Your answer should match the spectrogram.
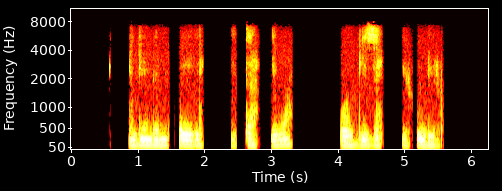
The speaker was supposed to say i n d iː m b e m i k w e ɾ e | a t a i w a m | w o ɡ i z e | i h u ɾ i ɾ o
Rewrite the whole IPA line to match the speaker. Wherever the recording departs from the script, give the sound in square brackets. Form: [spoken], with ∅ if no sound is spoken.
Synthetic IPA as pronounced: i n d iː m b e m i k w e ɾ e | [i] t a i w a [∅] | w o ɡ i z e | i h u ɾ i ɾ o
